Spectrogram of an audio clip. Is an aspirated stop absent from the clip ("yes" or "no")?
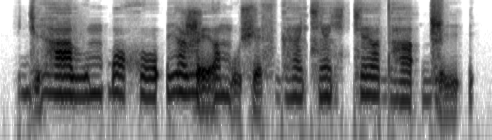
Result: yes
